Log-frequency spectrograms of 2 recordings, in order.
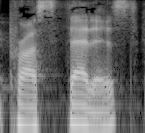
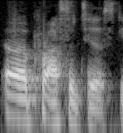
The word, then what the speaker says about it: prosthetist: Now, by day, you are a prosthetist. I guess, did I say that correctly? – Prosthetist, yeah. – Prosthetist. Okay, you learn something new every day, I guess.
